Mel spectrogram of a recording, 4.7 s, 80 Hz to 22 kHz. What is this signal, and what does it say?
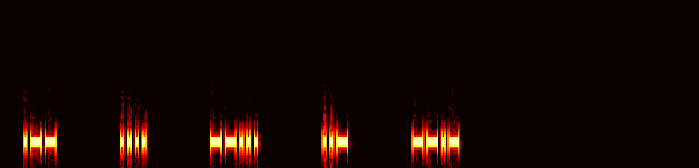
Morse code, heard as a keyed tone, about 47 wpm, spaced as for 17 wpm, 700 Hz. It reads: WH7UQ
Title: USA Call Signs - 5 Characters - 6x Character Spacing - 50wpm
